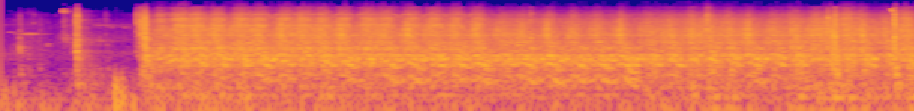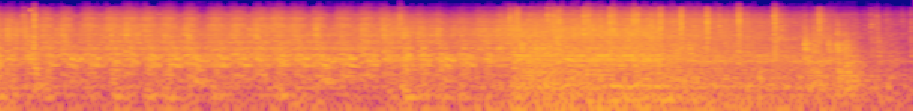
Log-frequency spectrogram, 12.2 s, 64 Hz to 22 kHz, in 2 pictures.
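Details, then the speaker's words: 1968 GMC C1500 pickup abandoned in a field for 27 years, first start attempt, with manual choke and running on a battery pack. Long steady cranking at about four turns a second with no catch. Cranks but won't start; possibly fuel starvation. "oh we got to get the fuel to her we got to get her to drink it might be too much but"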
